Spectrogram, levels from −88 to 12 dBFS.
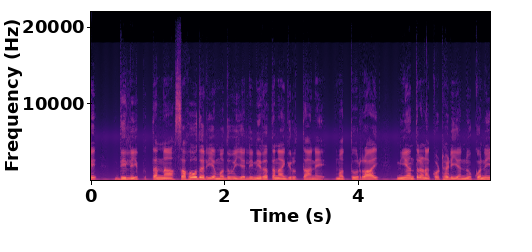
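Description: A 60 Hz mains buzz has got into this speech recording and runs through the whole clip. Some switching device on the supply, such as a dimmer or rectifier, or an unshielded cable, is injecting sharp spikes twice per mains cycle, so the hum carries a dense stack of 60 Hz harmonics reaching up into the kilohertz range. It sits roughly 25 dB below the speech, heard as a constant raspy buzz underneath it.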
